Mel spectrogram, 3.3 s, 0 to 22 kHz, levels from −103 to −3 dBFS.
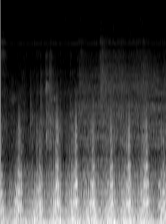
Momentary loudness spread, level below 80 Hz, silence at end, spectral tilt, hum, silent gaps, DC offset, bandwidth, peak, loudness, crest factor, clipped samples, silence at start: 4 LU; -20 dBFS; 0 s; -13.5 dB/octave; none; none; under 0.1%; 2.5 kHz; -2 dBFS; -20 LUFS; 14 dB; under 0.1%; 0 s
